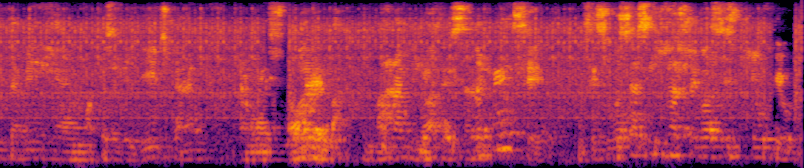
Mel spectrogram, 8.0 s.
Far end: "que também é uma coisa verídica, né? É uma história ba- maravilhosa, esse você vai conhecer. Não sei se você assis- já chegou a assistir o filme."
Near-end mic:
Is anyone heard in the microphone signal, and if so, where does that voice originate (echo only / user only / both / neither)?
echo only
